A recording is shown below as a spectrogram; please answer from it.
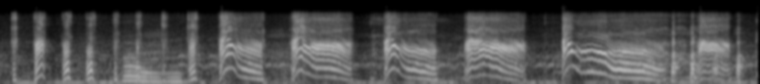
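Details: White German Shepherd female throwing a fit, whining very loudly when picked up: long, loud, wavering howl-like whines that rise and fall, broken by short sharp yips, with a low steady hum underneath; a person laughs just before.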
